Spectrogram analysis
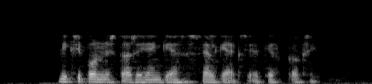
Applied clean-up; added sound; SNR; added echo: neural mask model Resemble Enhance denoiser.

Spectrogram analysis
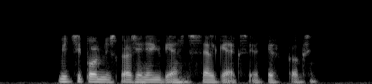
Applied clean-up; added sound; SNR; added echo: neural diffusion model UNIVERSE++.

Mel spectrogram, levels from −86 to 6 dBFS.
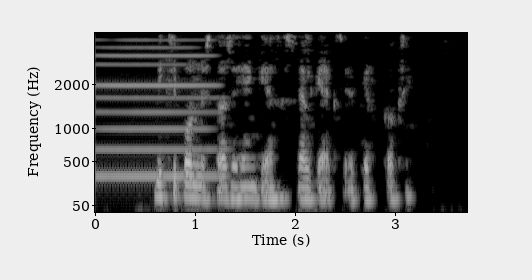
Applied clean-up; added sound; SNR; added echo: classical method Wiener filter.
